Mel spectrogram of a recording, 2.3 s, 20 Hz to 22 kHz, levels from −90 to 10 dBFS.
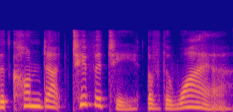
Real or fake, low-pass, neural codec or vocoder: fake; 7.2 kHz; codec, 16 kHz in and 24 kHz out, 1 kbps, XY-Tokenizer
